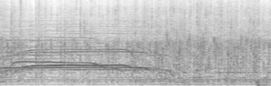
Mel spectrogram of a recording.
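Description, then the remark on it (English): A comedy club audience gives a comedian a warm welcome applause for their first time on the show, breaking into loud, steady applause mixed with cheering and high whoops, the dense clapping holding strong for a few seconds before easing slightly. “We give them a huge, warm welcome applause, right?”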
